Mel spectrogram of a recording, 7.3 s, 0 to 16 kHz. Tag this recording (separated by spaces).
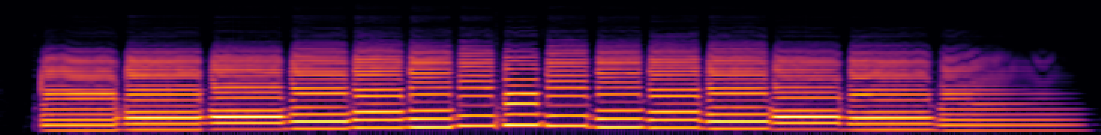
Dminor good-sounds neumann-U87 sax scale tenor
